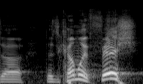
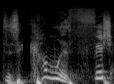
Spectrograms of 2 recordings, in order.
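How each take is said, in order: First: Said in the usual way. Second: High-pitched, incredulous parroting; squeaky mocking repeat; mocking echo. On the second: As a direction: parrot the question back in disbelief. Mocking echo of kid's question.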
